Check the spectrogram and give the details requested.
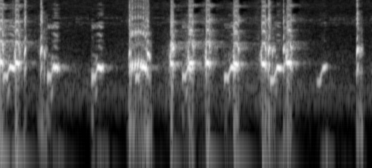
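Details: At night a white-breasted waterhen utters a sequence of coarse nasal grunts and croaks, roughly three per second, with one longer squawk in the middle.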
